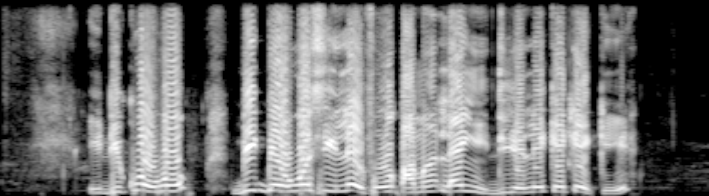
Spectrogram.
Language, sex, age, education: Yoruba, male, 30-45, tertiary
